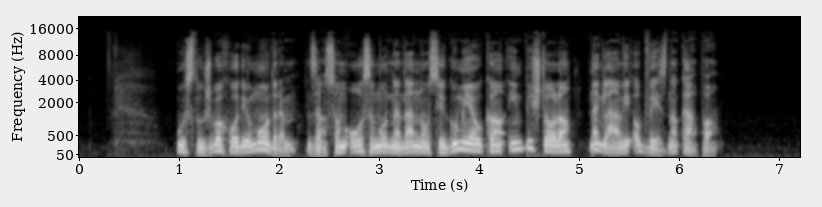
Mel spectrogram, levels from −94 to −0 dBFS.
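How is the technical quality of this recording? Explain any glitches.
The recording has one glitch: a stretch of compressed frames is skipped at about 2.42 s, just after "hodi v modrem za". The speech jumps forward and drops roughly 200 ms of audio. That fits about seven lost frames of 26.1 ms each. Those frames were missing from the file or rejected by the decoder as damaged. Adjacent frames overlap, so the join is not a sharp click. It is a brief smeared blip, followed by a sudden jump ahead in the speech.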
